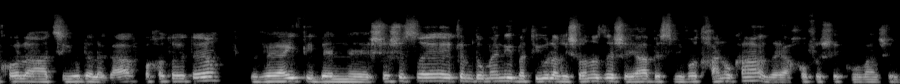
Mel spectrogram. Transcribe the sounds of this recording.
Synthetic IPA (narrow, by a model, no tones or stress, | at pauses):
kʰo̞lat͡siud̪alaɡavpaχo̞t̪o̞jot̪e̞ʁ | veajit̪ibe̞nʃeʃesʁekemd̪omenibat̪iulaʁiʃo̞nazeʃeajabesvivo̞tχanukʰazhajaχo̞feʃkamuvanʃel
